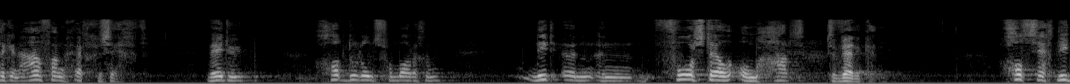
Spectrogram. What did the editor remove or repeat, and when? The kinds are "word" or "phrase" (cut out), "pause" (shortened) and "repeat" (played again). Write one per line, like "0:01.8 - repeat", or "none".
none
